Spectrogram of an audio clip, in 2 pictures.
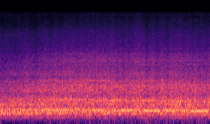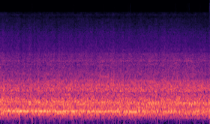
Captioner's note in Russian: торможение - прибытие на станцию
